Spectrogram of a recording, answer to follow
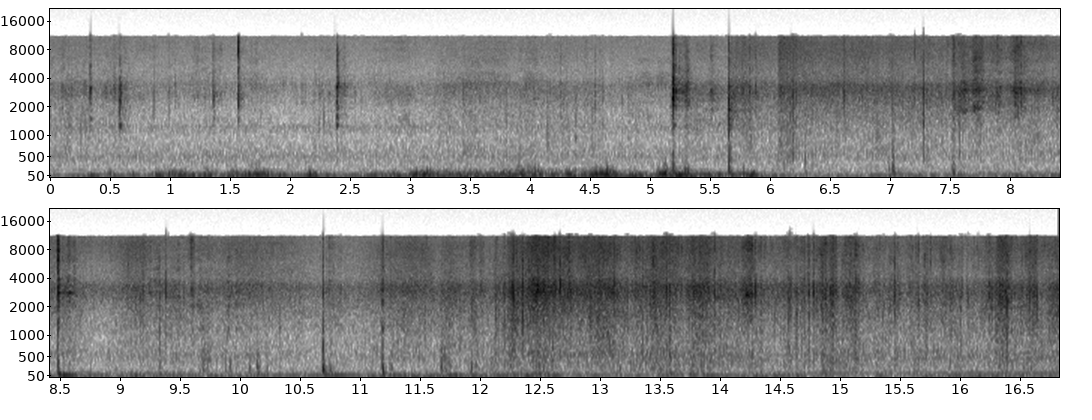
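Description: Wood campfire crackling with scattered sharp pops, under a low rumble of wind on the microphone in the first six seconds or so.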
